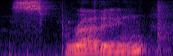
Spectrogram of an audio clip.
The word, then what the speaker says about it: spreading: So in the word spreading, letters E-A often say E, but in this word they say eh. So it's like the past tense read, present tense read, past tense read has the eh vowel, the same as this kind of read.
